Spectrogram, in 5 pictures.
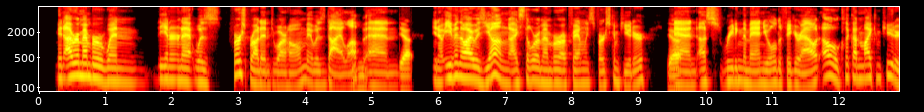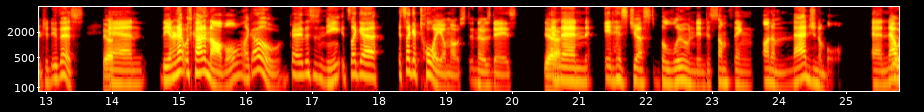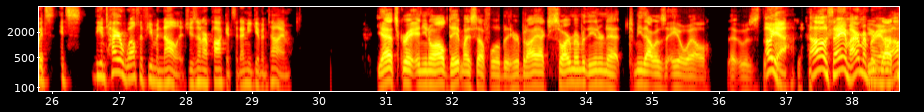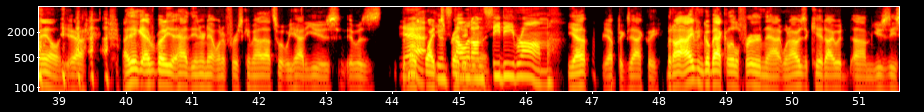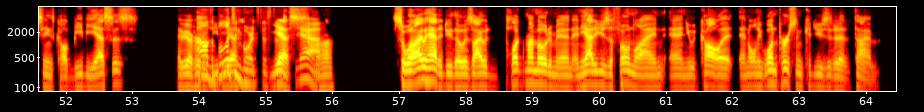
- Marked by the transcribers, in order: stressed: "unimaginable"; other background noise; laughing while speaking: "yeah"; laughing while speaking: "Oh, yeah"; chuckle
- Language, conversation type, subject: English, unstructured, How have major inventions throughout history shaped the way we live today?
- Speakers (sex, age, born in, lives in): male, 35-39, United States, United States; male, 55-59, United States, United States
